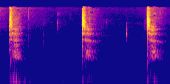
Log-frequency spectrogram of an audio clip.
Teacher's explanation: You don't use your vocal cords to pronounce the termination. Y por consiguiente, pronuncias la ED sin utilizar tus cuerdas vocales. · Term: sonido sordo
